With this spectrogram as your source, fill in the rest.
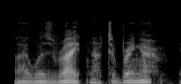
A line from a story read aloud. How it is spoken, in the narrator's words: he muttered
